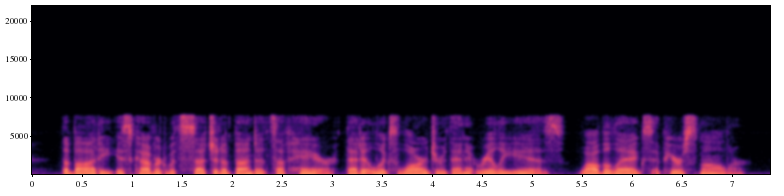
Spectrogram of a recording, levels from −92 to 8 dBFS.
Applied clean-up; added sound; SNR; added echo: none; none; none; none.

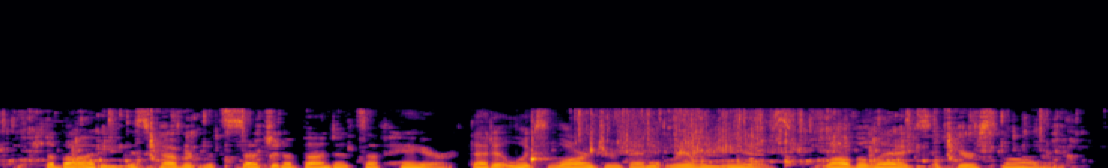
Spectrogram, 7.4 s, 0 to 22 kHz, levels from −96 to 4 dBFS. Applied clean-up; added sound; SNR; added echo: classical method Wiener filter.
